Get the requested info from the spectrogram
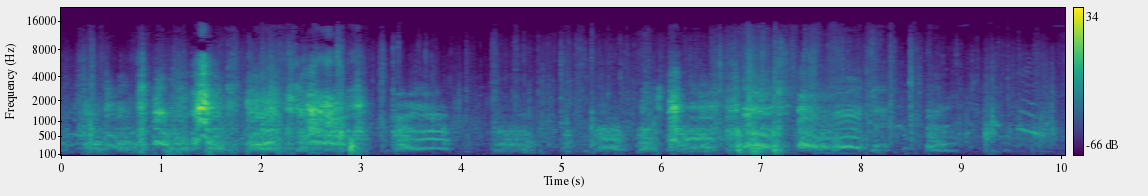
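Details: Welsh Springer Spaniel puppies, four weeks old, at Kennel Lurhaug on 9 March 2011, whimper and whine indoors: overlapping nasal murmurs, a sharp yelp early on, then drawn-out wavering wails and small squeaks.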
